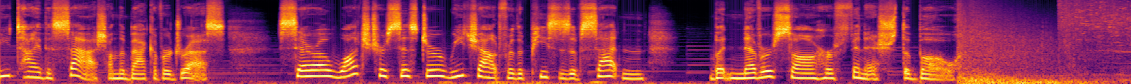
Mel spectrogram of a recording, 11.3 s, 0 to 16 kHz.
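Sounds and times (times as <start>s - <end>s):
speech: 0.0s - 10.0s
loud deep explosion: 9.6s - 11.3s.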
